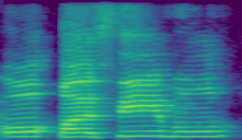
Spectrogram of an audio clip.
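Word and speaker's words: أقسم: Uqsimu, qafnya dipantulkan ya.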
